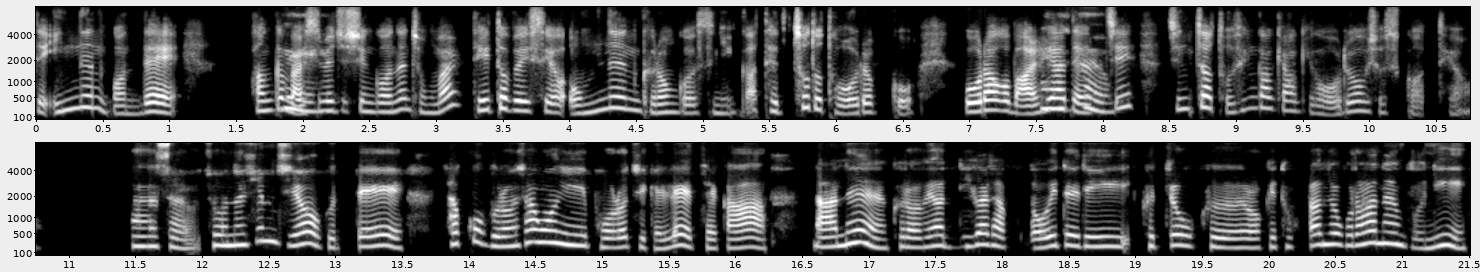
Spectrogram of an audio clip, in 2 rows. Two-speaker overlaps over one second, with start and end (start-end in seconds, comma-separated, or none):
none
